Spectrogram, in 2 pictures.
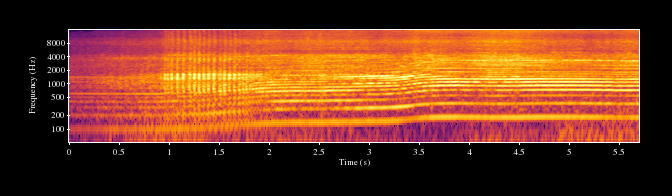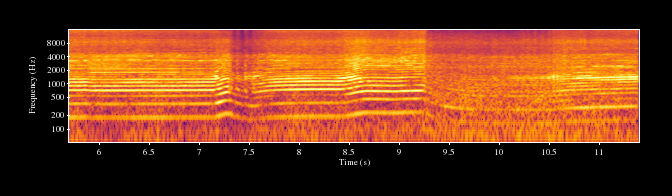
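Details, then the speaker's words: Newly built Yamaha Aerox scooter during carb jetting and timing tuning: buzzy howl holding high revs, stumbling and cutting out briefly twice; owner suspects not enough fuel up top. "yeah a little deadly sounds like i want quite enough fuel up top you could hear kind of cut out there"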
